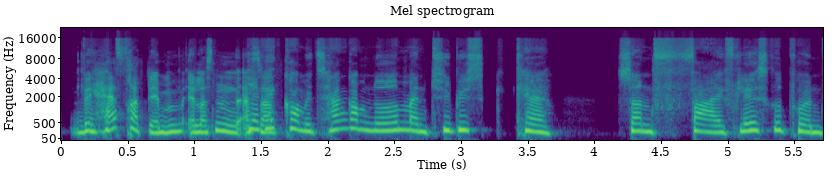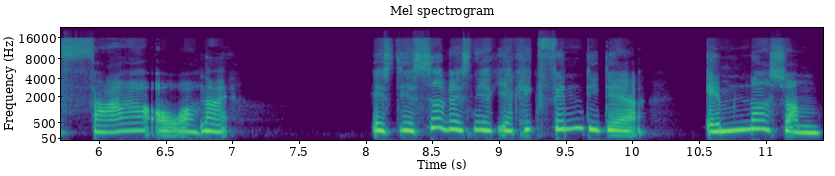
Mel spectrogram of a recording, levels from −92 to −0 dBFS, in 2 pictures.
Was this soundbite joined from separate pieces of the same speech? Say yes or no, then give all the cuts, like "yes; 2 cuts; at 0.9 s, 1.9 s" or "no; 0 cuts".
no; 0 cuts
